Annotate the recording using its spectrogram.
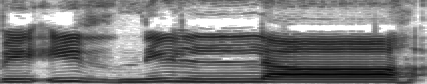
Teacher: اللہ کا لام باریک پڑھیں گے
